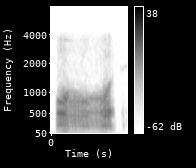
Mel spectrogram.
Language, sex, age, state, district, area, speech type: Manipuri, male, 30-45, Manipur, Churachandpur, rural, conversation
